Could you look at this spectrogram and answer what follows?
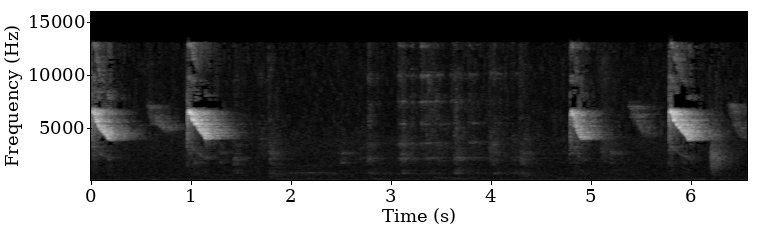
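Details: Female white-eye calling as a lure for a male, high falling notes in pairs at start and end with a quiet stretch in the middle holding faint scattered chirps and rustling.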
